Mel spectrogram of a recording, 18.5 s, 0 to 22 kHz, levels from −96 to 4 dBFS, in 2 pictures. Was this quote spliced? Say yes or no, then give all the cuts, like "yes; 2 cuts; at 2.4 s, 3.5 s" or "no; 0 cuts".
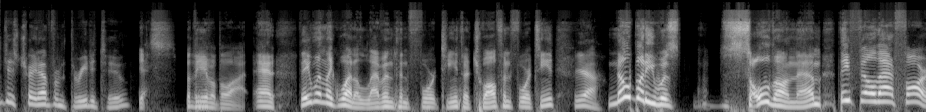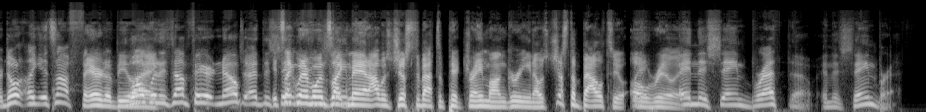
yes; 2 cuts; at 3.0 s, 11.7 s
